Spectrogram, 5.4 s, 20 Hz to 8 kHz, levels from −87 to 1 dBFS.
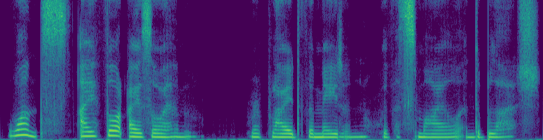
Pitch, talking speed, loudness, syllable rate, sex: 215 Hz, 165 wpm, -21 LUFS, 3.9 syllables/s, female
